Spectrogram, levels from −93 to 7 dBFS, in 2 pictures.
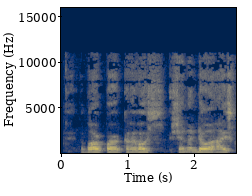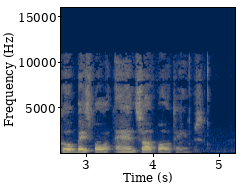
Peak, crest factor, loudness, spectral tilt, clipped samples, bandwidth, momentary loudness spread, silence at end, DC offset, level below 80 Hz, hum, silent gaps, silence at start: -4 dBFS; 18 dB; -22 LUFS; -4 dB/octave; under 0.1%; 11.5 kHz; 16 LU; 0.5 s; under 0.1%; -74 dBFS; none; none; 0.3 s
